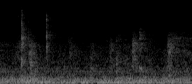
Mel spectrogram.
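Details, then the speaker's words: Samsung electric dryer on a normal, more-dry cycle with clothes loaded: low even rumble with soft irregular thumps of falling clothes, no squeal or grinding and no vibration; tumbling normally. "get those clothes piled in there closed up we'll just do normal I like to do more dry you say go see that in there kind of same thing with this one I just wanted you to be able to hear that it sounds great"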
